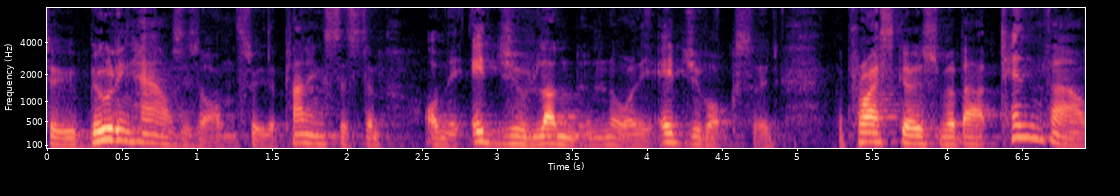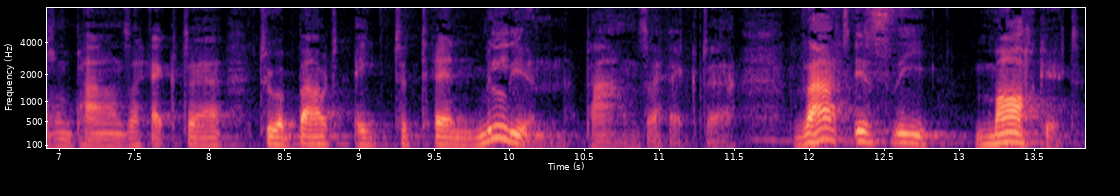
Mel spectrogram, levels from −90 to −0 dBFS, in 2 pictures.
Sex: male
